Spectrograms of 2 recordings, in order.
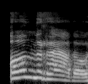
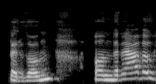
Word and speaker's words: honrado: Here's one of our words with an H that we don't pronounce. So the hard thing for us as English speakers is to remember that H's go silent all the time unless they're a CH combination.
